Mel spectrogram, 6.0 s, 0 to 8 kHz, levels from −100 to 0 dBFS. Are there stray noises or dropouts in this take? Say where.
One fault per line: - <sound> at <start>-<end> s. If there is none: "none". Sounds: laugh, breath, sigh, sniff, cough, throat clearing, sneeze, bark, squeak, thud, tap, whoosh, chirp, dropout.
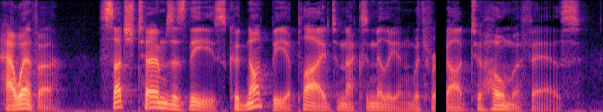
- dropout at 4.3-4.5 s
